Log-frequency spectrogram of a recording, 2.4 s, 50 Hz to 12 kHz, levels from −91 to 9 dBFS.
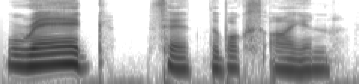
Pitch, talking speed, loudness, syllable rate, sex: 155 Hz, 125 wpm, -20 LUFS, 3.4 syllables/s, female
